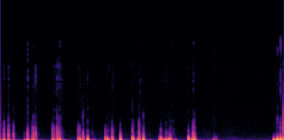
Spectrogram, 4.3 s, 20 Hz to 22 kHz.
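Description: A round, flat, solid cork coaster about 20 cm across lies on a black table with a small recorder resting on its front edge, and it is tapped with the long nails and fingertips of both hands. About a dozen soft, dull, low taps come in quick clusters with almost no ring, followed by a brief pause and a louder tap at the end.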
